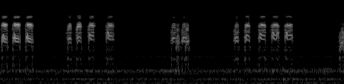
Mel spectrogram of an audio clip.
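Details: Great tit, second brood fledging from the nest in 2016: harsh, raspy broadband notes in quick bursts of three to five, with short pauses between groups, over a faint steady low hum.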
